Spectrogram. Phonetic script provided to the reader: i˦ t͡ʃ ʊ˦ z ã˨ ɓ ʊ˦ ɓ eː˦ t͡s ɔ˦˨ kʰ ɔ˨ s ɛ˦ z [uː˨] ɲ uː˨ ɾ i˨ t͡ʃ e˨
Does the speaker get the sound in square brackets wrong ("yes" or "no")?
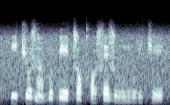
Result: no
